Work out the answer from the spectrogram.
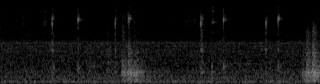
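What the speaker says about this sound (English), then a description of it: "So if I hit 6 on the keyboard" Computer keyboard keys are pressed in a quiet room, giving about a dozen light, sharp clicks in an uneven rhythm, some in quick pairs, with no voices.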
